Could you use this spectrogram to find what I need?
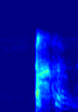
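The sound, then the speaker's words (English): A single cough from someone with allergies bursts out suddenly after silence, harsh and throaty at first, then tapering off quickly with no talk around it. “oh yeah, by the way, that clears the fucking path sometimes. It's not the coronavirus, it's allergies, cough.”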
